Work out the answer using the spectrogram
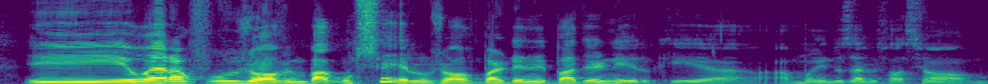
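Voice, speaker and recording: A man's medium-pitched voice at a fairly quick pace, with hardly any pauses, lively intonation, big swings in loudness and noticeable background noise. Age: 30s. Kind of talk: casual chat. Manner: animated.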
